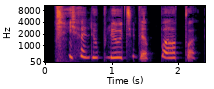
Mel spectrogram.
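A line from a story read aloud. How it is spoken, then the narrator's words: Sobbing. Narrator (Russian): всхлипывая, проговорила Люми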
